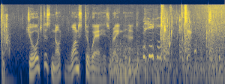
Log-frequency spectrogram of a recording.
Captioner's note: giggling; thunder rumbling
